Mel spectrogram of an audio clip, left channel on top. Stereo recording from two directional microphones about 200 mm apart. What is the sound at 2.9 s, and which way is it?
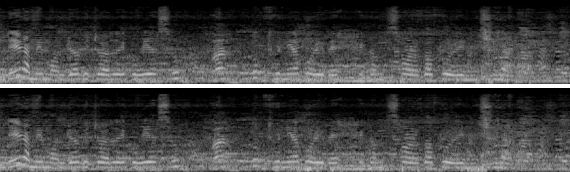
Speech, centre (ahead or behind).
